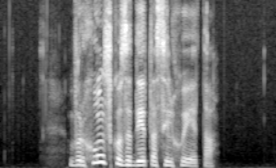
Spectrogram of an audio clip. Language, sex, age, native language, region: Slovenian, female, 60+, Slovenian, Central Slovenia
